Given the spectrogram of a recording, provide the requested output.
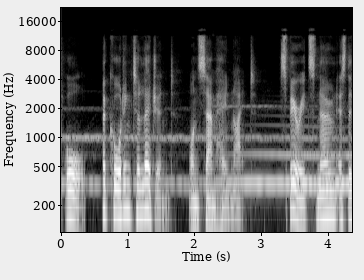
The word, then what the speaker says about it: Samhain: A night called Samhain, pronounced Samhain, celebrated over 2,000 years ago by the Celtic tribes of Ireland and Scotland.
